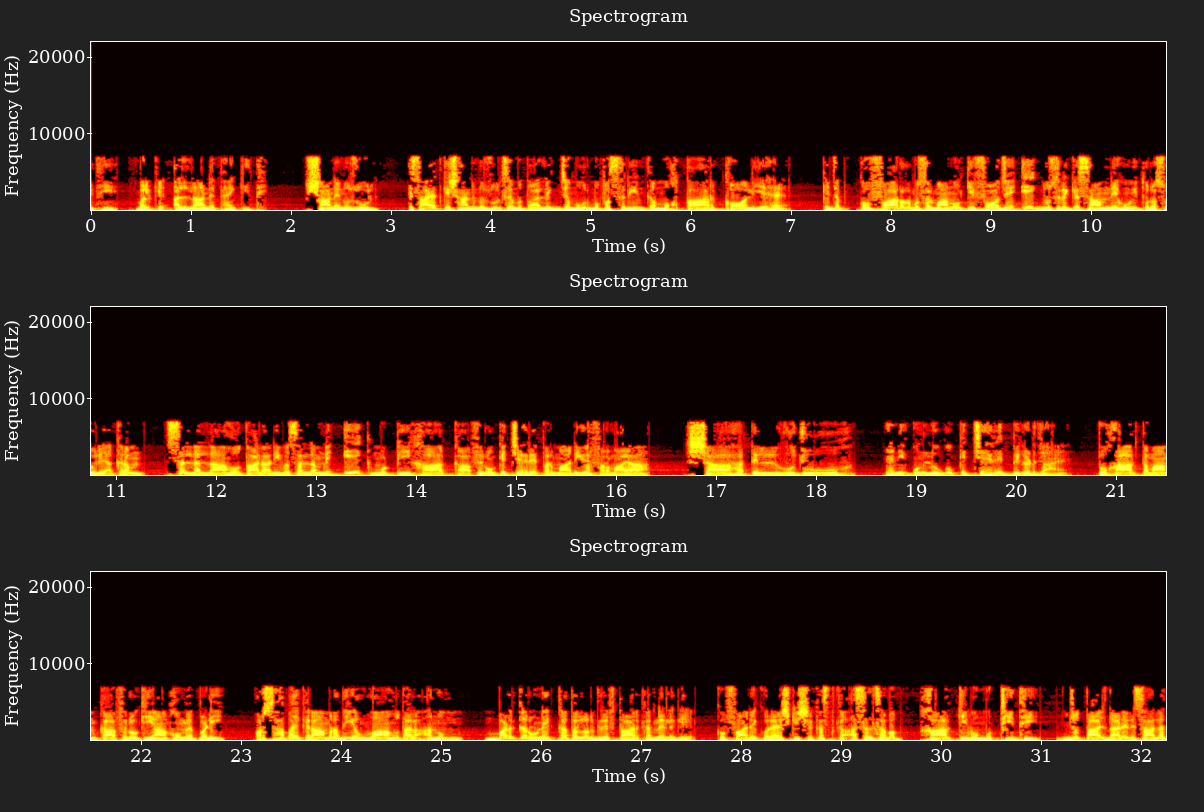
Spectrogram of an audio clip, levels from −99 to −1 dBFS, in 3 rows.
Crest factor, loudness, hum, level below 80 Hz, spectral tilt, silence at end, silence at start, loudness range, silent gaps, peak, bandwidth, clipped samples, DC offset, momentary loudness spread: 14 dB; -17 LUFS; none; -42 dBFS; -5 dB/octave; 0 s; 0 s; 2 LU; none; -2 dBFS; 7.4 kHz; under 0.1%; under 0.1%; 6 LU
